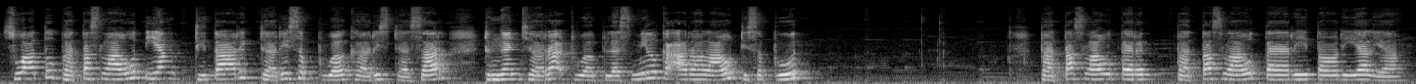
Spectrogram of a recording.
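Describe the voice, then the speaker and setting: A woman teacher going through practice exam questions, explaining each answer slowly and deliberately. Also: a little high, fairly bright tone, soft background music.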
